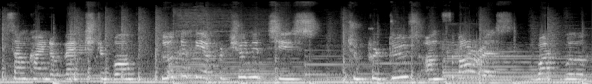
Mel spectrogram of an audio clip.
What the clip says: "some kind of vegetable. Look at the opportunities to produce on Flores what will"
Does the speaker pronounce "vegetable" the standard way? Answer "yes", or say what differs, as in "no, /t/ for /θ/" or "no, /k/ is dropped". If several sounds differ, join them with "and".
yes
